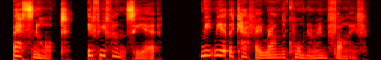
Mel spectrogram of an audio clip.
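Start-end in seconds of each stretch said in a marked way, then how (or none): none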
